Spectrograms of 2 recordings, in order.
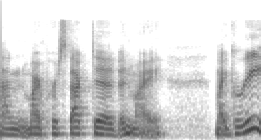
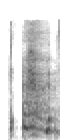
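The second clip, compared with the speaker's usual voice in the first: tearful embarrassed laugh; a high laugh through tears; teary laugh; 10 semitones higher than usual. Real, not acted.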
